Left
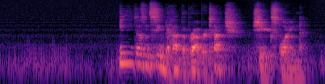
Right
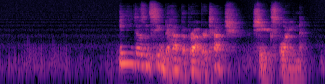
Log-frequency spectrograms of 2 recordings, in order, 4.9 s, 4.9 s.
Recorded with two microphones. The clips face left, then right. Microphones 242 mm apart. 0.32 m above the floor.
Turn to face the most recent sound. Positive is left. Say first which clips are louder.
# right 2 dB
turn(degrees=-15)  # may be behind; listen again after turning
